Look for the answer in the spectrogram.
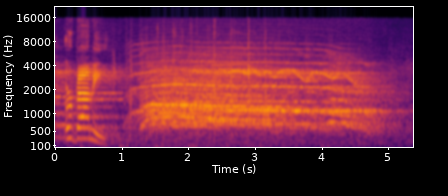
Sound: audience applauding

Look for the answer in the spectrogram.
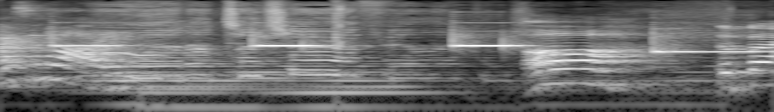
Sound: timer beeping

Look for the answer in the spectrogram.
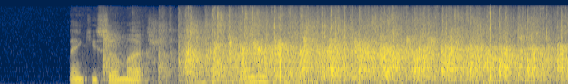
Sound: audience applauds

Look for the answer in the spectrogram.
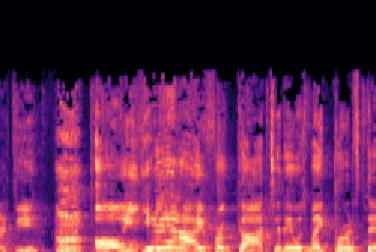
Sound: gasps

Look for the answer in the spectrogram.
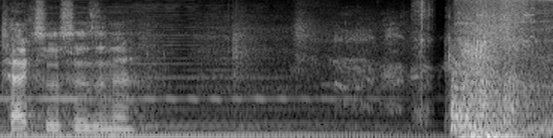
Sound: laughs

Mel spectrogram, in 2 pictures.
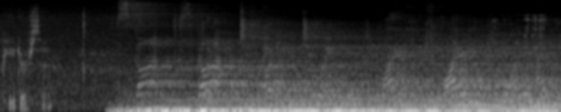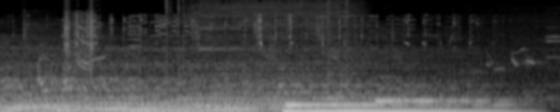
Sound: echoing

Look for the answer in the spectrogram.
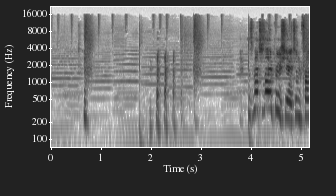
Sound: laughs

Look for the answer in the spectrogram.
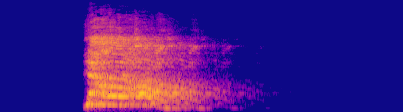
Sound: sound of cannibal attack

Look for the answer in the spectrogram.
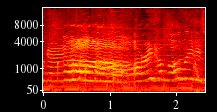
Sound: grunting

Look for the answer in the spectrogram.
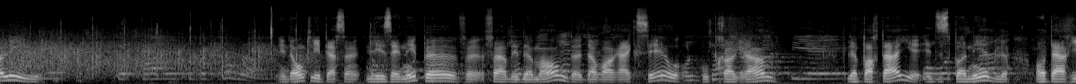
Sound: some Applause

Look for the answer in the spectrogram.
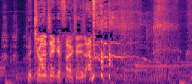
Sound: laughter

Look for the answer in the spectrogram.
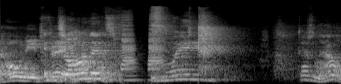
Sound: car horn honks

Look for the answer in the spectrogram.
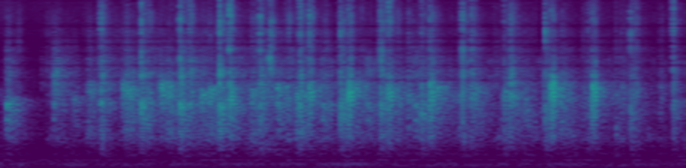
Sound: members clapping

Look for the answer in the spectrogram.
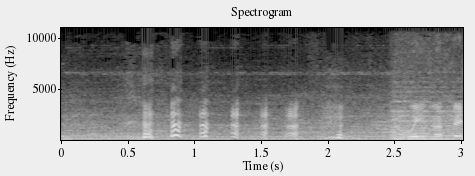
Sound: laughs

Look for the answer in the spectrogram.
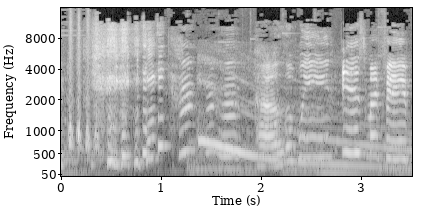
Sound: both Giggling

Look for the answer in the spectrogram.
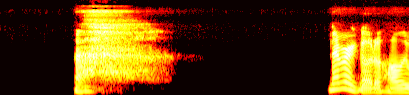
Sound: sigh

